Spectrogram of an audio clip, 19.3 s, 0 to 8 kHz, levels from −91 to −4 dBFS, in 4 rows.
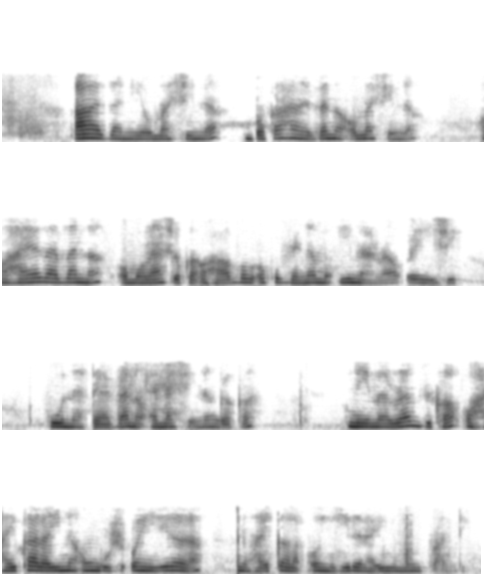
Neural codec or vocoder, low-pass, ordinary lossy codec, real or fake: codec, 16 kHz, 2 kbps, X-Codec, HuBERT features, trained on LibriSpeech; 7.2 kHz; AAC, 16 kbps; fake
